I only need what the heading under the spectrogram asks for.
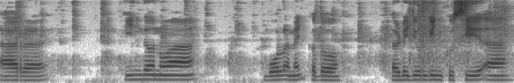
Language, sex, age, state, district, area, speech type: Santali, male, 45-60, Odisha, Mayurbhanj, rural, spontaneous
